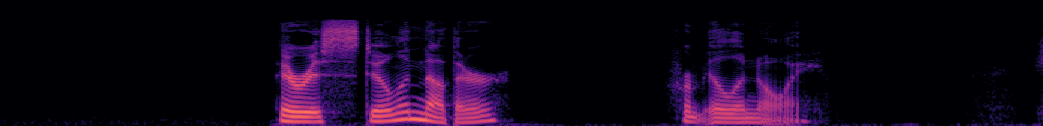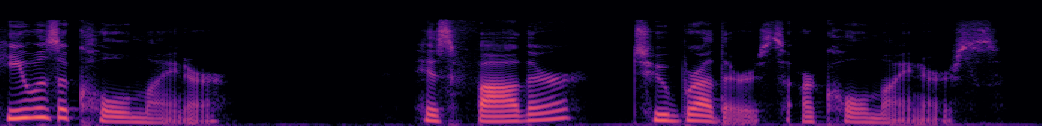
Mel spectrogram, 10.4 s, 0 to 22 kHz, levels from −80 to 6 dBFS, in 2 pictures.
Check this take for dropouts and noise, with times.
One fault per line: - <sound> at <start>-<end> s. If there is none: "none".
none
